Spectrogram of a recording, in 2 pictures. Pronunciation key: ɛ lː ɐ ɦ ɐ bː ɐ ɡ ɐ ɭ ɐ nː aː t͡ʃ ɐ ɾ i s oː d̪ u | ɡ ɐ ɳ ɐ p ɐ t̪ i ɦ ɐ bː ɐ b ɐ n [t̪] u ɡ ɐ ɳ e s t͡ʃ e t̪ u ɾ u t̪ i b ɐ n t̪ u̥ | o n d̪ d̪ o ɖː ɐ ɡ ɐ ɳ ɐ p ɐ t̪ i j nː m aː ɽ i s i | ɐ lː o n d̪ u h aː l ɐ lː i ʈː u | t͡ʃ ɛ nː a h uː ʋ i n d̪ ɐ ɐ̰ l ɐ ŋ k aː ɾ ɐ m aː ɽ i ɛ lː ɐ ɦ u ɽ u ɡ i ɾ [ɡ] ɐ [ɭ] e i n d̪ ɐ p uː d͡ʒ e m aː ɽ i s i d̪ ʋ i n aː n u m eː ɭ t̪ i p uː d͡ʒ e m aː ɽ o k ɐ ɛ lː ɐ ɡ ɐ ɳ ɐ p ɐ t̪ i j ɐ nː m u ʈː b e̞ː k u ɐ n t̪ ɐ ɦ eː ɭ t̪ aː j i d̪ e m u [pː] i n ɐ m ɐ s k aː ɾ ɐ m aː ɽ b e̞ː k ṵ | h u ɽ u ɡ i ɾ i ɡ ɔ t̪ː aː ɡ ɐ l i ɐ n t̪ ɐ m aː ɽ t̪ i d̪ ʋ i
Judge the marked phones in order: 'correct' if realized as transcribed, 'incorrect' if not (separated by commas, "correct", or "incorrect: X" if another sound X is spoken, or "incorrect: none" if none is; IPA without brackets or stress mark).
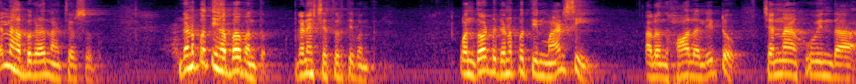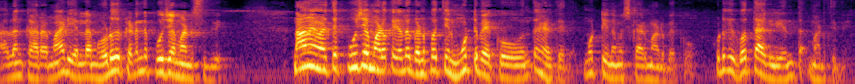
correct, incorrect: k, incorrect: ɽ, incorrect: ʈː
